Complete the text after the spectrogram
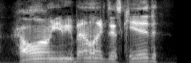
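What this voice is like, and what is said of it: Scratchy smooth Burgess Meredith impression. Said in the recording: “I can't do a good impression... his very smooth voice... it's like scratchy, but also like smooth”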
